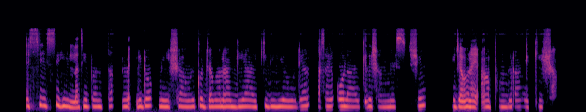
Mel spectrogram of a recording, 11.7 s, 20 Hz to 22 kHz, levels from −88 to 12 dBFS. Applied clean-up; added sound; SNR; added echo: neural mask model Resemble Enhance denoiser.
